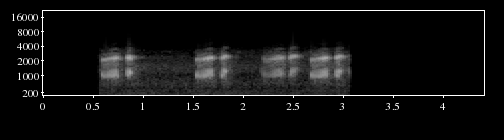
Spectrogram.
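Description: A frog croaks four times in quick succession, each croak a harsh, nasal burst broken into two pulses. The calls come about once a second and stop abruptly.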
